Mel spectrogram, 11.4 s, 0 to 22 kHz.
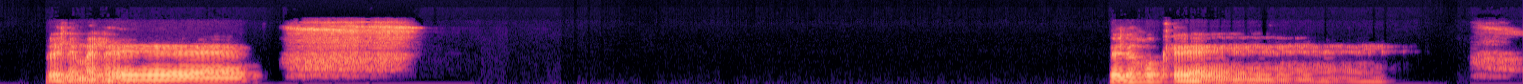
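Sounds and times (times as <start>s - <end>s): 
speech: 0.4s - 2.2s, 8.3s - 9.6s
deep full breaths in a breathing exercise: 2.1s - 3.4s, 11.0s - 11.4s.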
